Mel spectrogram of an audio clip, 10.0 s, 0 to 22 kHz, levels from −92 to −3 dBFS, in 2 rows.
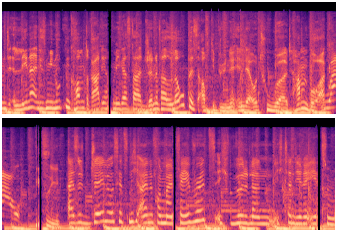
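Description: Damaged data in a compressed stream corrupts four stretches, at 1.56 to 1.65 s, 5.53 to 5.62 s, 7.54 to 7.63 s and 9.71 to 9.80 s. The decoder misreads the spoiled frames and hunts for the next valid header, so each roughly 0.1 s gap breaks the sound as a chirp, squawk, click or brief hole.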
